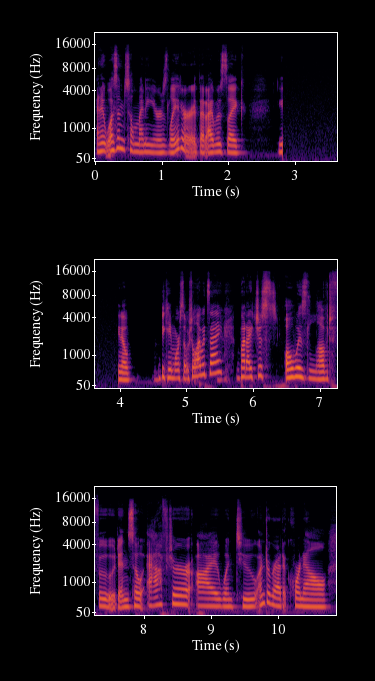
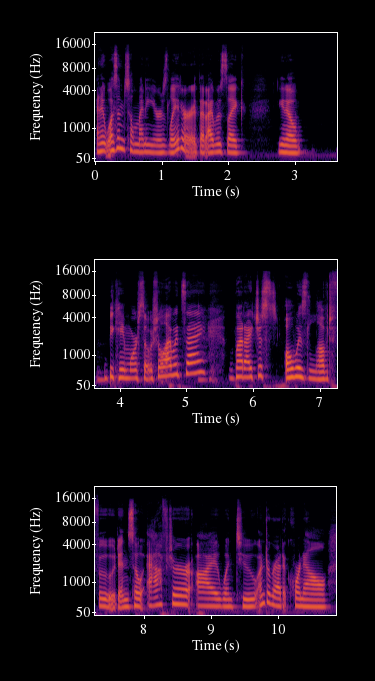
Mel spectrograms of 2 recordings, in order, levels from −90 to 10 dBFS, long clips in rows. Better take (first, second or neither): second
